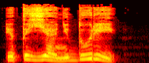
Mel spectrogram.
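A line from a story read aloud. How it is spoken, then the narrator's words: Involuntary hiss. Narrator (Russian): Невольно зашипела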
